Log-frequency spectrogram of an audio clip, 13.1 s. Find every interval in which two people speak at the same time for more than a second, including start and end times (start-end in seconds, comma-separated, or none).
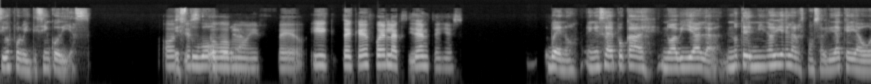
2.6-3.8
